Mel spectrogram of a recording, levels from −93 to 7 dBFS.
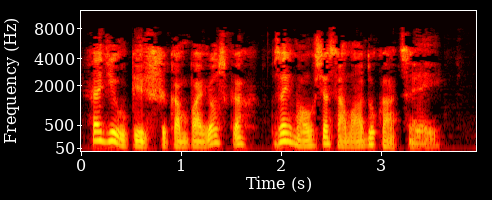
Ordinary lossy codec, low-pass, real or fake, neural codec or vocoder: MP3, 32 kbps; 10.8 kHz; fake; codec, 44.1 kHz, 3.4 kbps, Pupu-Codec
